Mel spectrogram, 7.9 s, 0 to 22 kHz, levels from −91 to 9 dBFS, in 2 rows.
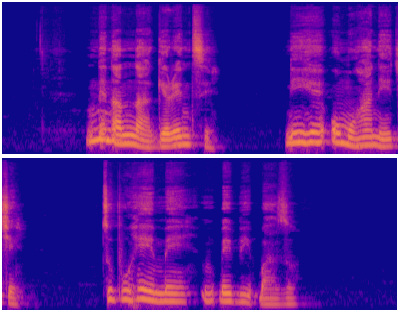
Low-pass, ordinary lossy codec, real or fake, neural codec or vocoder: none; none; fake; vocoder, 48 kHz, 128 mel bands, Vocos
